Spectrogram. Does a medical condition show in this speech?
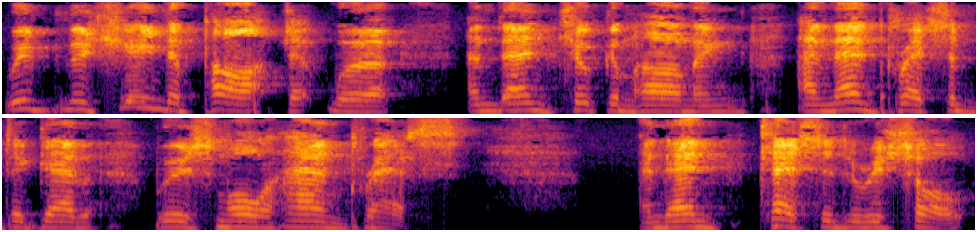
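Yes: clinically deaf; clinically deaf since school age, could not follow unfamiliar Suffolk slang.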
